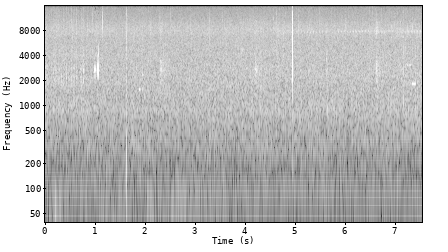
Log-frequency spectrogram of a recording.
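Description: Steady outdoor hiss, with a quick high double chirp about a second in and a few faint clicks.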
